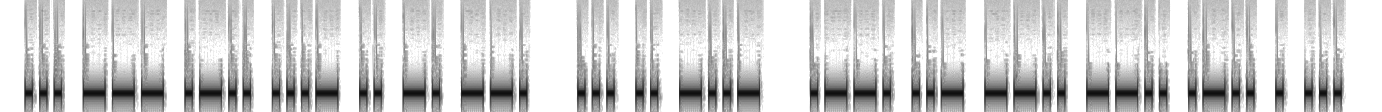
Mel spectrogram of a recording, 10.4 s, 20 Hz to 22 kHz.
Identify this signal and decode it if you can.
Morse code, heard as a keyed tone, about 22 wpm, 700 Hz. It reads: SOLVING SIX PUZZLES
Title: Pangram Challenge v2 - 22wpm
